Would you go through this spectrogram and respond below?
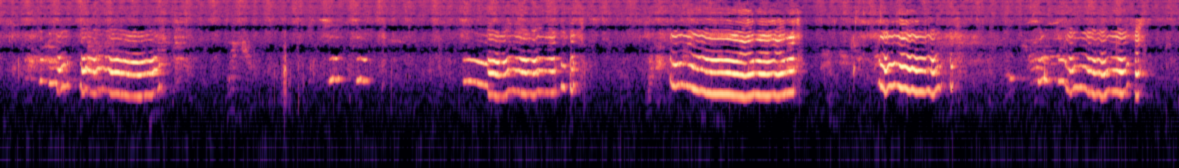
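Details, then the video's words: Dog vocalizing while being scratched by its owner: a run of drawn-out, wavering whining howls in separate bursts a few seconds apart, each bending up and down in pitch, with quiet pauses between. "makes weird noise"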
